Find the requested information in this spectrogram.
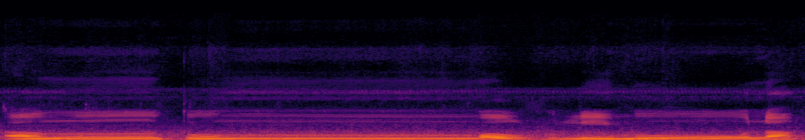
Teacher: حمزہ، نون، زبر ان، تا، میم، میم، پیش تم، انتم، میم، غا، پیش مز، انتم مز، لام، زیر لی، انتم مغلی، میم، واو، پیش مو، انتم مظلمون، نون، زبرنا، انتم مظلمون۔ اب یہاں پر میم ساکن کے بعد دوسری میم آ گئی ہے تو لہٰذا یہاں پر ادغام شفوی ہوگا، یعنی گنہ کر کے پڑھیں گے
